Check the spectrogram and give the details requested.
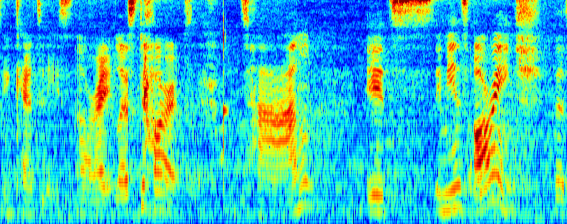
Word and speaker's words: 橙: Tang, it means orange, but some people might find it difficult because the end has a little ng, so it's a bit of nasal sound. Tang, tang.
